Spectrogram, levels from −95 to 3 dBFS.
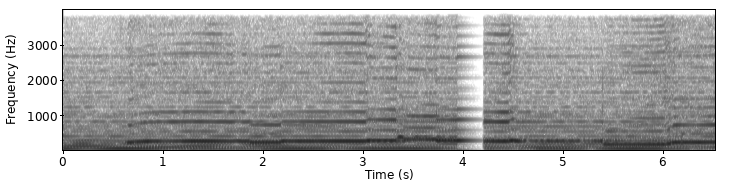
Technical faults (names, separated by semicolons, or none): long network dropout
